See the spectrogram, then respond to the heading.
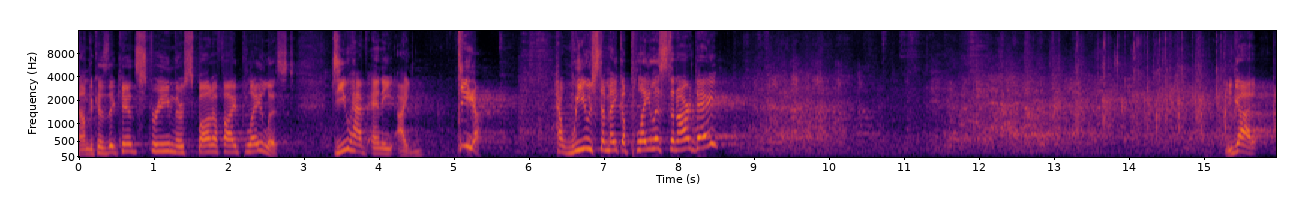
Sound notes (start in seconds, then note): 8.8 audience laughing; 13.4 audience applauding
